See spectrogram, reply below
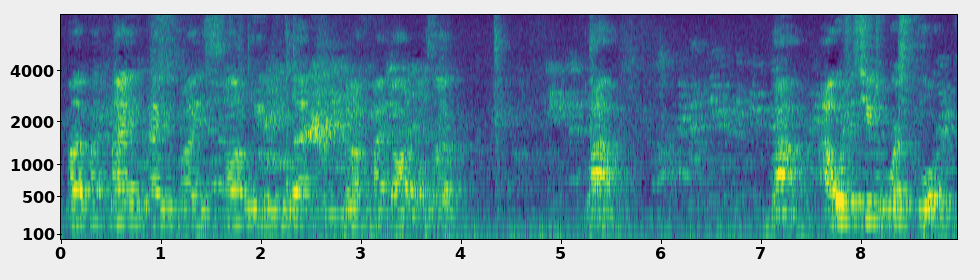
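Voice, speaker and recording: Man, preacher, high voice, insistent repetitive exhortation, sermon, very echoey hall, far from mic. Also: steady tone, brisk, hardly any pauses, background noise.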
